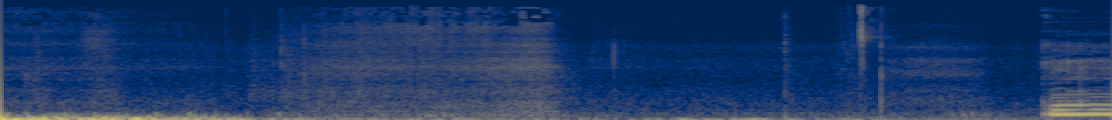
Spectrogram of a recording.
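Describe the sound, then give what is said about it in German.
Pages rustle as a book is flipped through to a random spot to read a short paragraph, a papery swishing burst in the middle followed by a few soft clicks and taps; a voice starts speaking at the very end. “Wir blättern jetzt mal irgendwo rein und werden einen kleinen Absatz lesen.”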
